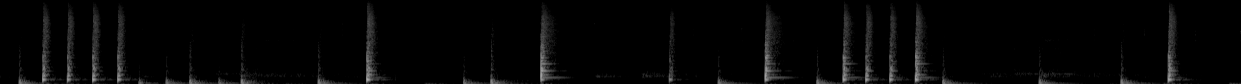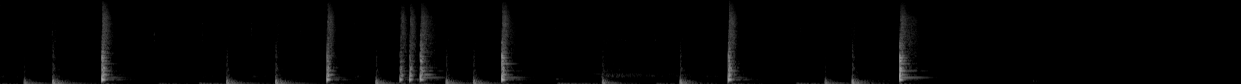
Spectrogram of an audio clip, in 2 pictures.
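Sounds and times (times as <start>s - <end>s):
snare drum: 0.0s - 4.0s, 4.6s - 9.7s, 10.3s - 12.0s, 12.6s - 13.8s, 14.6s - 17.7s, 18.4s - 20.0s, 20.6s - 21.7s.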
